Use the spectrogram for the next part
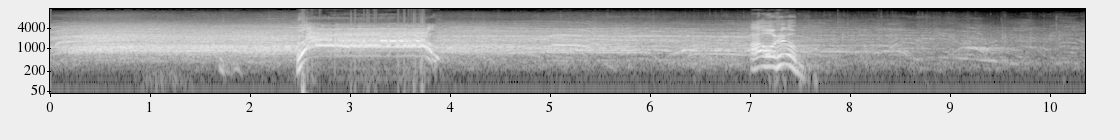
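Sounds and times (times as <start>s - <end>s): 
large church audience screaming and shouting: 0.0s - 10.0s
speech: 7.0s - 7.6s.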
